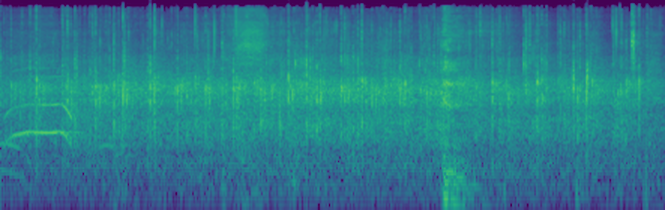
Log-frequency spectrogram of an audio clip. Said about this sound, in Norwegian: Så det fortjener en applaus.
